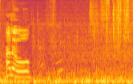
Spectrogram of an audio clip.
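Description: A seatbelt buckle clicks.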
